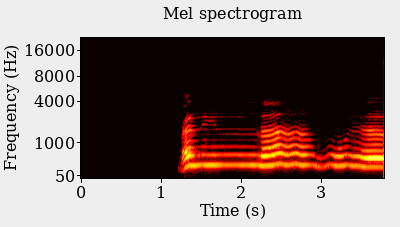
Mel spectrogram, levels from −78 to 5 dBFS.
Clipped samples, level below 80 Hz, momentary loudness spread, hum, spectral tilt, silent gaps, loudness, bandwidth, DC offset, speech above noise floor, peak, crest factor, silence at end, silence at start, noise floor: under 0.1%; under -90 dBFS; 11 LU; none; -10 dB/octave; none; -24 LUFS; 4.1 kHz; under 0.1%; over 71 dB; -4 dBFS; 18 dB; 0 s; 1.25 s; under -90 dBFS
